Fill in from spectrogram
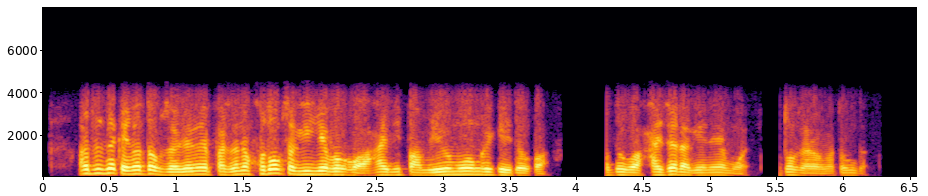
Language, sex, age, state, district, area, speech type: Manipuri, male, 18-30, Manipur, Kangpokpi, urban, conversation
